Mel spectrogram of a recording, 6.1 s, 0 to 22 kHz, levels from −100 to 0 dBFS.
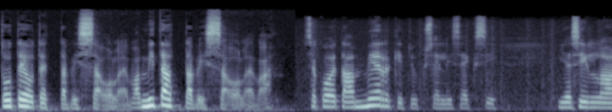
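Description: A speech recording whose input was likely switched to a poorer device partway through: at 2.95 s the audio hands over to the new device with no gap and stays on it to the end. From that point nothing is heard above 11.7 kHz, so the speech loses its air and turns duller. The level drops by roughly 10 dB, and a new background noise appears, sitting around 30 dB below the speech.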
